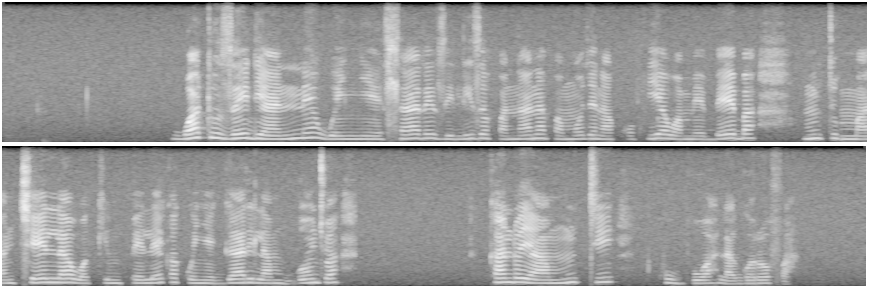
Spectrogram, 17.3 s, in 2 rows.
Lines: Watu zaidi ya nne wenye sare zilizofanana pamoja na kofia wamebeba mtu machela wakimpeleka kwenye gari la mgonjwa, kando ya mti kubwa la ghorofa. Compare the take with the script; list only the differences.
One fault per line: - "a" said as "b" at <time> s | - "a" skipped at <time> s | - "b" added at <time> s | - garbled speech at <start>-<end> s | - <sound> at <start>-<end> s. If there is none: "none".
none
